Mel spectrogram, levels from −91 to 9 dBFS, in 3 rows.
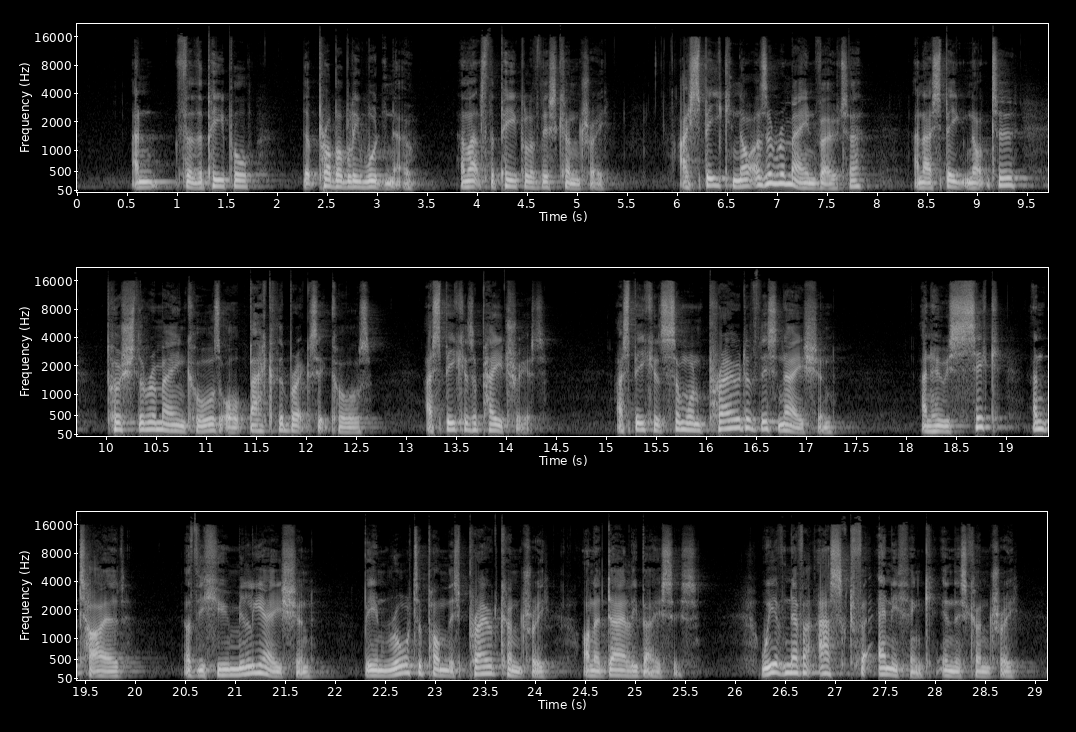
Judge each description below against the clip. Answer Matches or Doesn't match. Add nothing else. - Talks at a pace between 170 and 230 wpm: Doesn't match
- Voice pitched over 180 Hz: Doesn't match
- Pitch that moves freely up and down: Matches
